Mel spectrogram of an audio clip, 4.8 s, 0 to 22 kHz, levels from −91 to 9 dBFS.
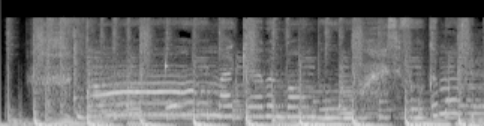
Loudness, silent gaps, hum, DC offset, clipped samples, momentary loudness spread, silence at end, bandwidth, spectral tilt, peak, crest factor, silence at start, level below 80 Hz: -12 LUFS; none; none; under 0.1%; under 0.1%; 3 LU; 0 s; 12.5 kHz; -5 dB/octave; -2 dBFS; 10 dB; 0 s; -14 dBFS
